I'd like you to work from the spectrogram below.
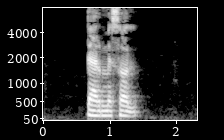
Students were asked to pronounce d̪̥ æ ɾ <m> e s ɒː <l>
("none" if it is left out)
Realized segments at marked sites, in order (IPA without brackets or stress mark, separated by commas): m, l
